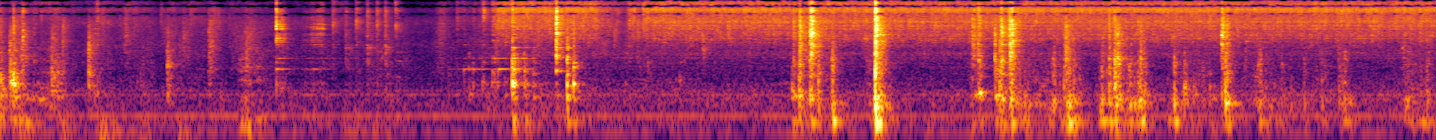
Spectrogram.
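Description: Stainless steel inner pot and lid of an Instant Pot electric pressure cooker being handled and fitted: a run of metallic clunks and knocks, the loudest about eleven seconds in.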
